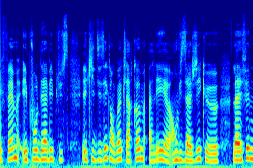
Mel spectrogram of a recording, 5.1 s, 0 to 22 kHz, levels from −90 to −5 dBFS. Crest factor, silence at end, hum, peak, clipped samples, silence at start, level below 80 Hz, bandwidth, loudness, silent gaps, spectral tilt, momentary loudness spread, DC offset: 16 dB; 0 s; none; -14 dBFS; under 0.1%; 0 s; -56 dBFS; 14 kHz; -30 LUFS; none; -7 dB/octave; 9 LU; under 0.1%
